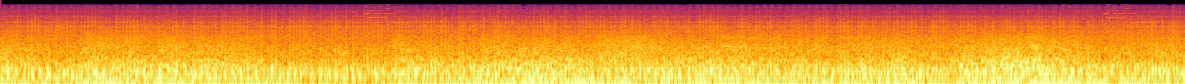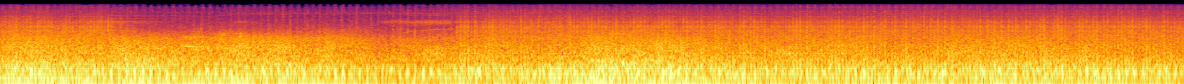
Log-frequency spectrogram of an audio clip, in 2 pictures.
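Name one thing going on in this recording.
A helicopter's rotor thumps and roars steadily.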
